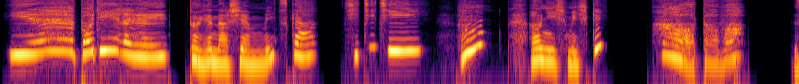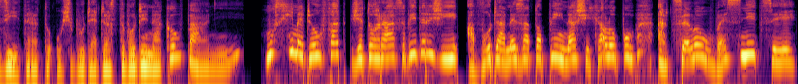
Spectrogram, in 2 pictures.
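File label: female Czech drama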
